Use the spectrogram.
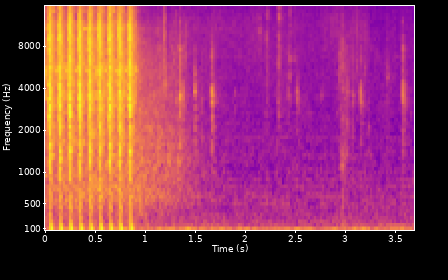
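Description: A rapid burst of automatic gunfire in Space Engineers, about eight quick loud shots in under a second, then quiet rumbling ambience with faint clicks.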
